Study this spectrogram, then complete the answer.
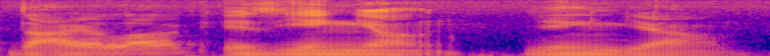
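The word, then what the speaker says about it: yin yang: hard for it no the correct dialogue is yingyong yingyong it's not yinying is that just an American thing yinyang it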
